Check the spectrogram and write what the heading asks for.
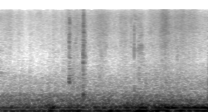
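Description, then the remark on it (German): Steady, deep road rumble from inside a moving car, a dense low drone that holds for the whole stretch, with a couple of faint brief clicks early on and no voices. “Ich bin der Autor und sitze ja auch im Auto.”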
